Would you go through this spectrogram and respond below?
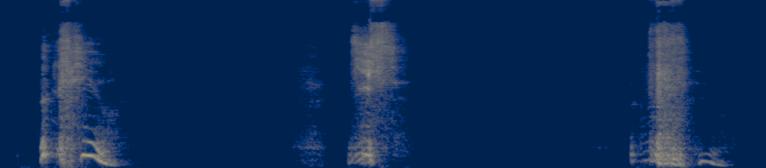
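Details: Three loud, open sneezes a few seconds apart, the second preceded by a short breath in; sneezes not stifled.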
